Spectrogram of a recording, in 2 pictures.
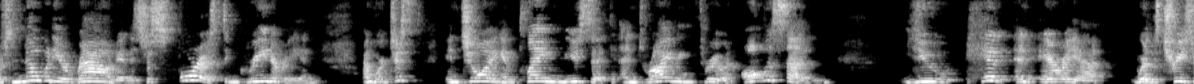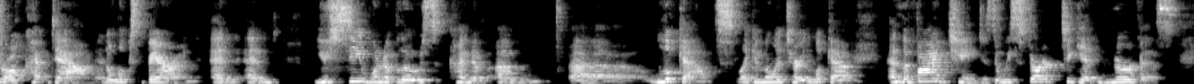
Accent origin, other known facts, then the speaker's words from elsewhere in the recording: United States; I came to Russia thinking, you know, I'm from America, so I'm free.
